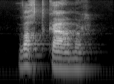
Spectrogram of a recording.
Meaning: a waiting room
- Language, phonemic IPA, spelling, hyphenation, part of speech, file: Dutch, /ˈʋɑxtˌkaː.mər/, wachtkamer, wacht‧ka‧mer, noun, Nl-wachtkamer.ogg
